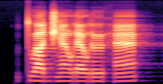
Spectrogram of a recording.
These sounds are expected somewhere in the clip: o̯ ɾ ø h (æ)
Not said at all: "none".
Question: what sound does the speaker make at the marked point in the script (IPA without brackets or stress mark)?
æ̃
